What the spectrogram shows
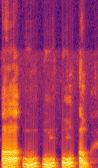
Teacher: पश्च स्वर। मतलब अपनी जीभ के पीछे वाले हिस्से से अ, उ, उ, ओ, औ का स्वर जो है उत्पन्न होता है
